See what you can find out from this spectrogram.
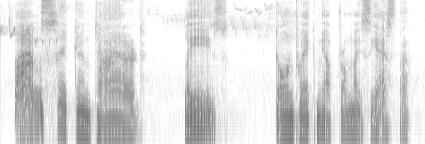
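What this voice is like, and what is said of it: Sleepy drowsy monkey character voice. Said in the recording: “said in a sleepy voice”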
